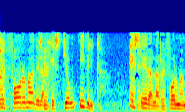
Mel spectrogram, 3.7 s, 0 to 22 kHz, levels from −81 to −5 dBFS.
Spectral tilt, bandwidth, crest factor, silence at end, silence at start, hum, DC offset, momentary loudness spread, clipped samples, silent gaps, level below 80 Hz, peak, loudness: -4 dB/octave; 7.2 kHz; 16 dB; 0 s; 0 s; none; under 0.1%; 10 LU; under 0.1%; none; -48 dBFS; -2 dBFS; -17 LUFS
